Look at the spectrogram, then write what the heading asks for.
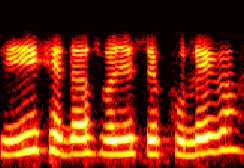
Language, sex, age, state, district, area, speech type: Hindi, female, 60+, Uttar Pradesh, Azamgarh, urban, conversation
